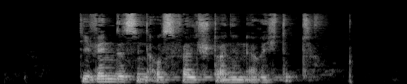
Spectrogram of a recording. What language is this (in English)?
German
